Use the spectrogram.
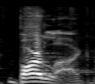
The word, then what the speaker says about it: Barlog: Maybe getting like Cory Balrog up there to, did I say his name correctly? Yes. Okay, making sure. Cory Barlog. Balrog is from Street Fighter.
